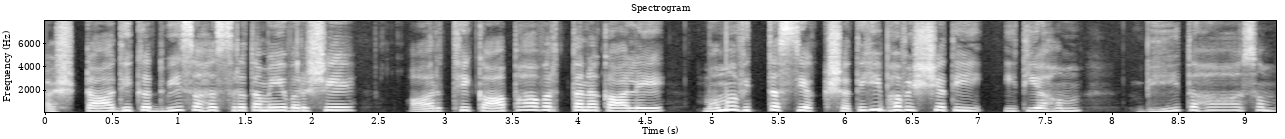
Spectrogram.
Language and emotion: Sanskrit, fearful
